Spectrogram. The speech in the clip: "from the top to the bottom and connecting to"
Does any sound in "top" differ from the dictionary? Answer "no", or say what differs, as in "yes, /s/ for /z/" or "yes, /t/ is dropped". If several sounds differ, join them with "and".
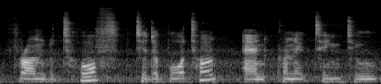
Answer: yes, /f/ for /p/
